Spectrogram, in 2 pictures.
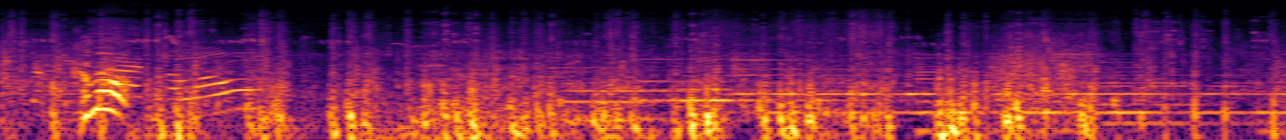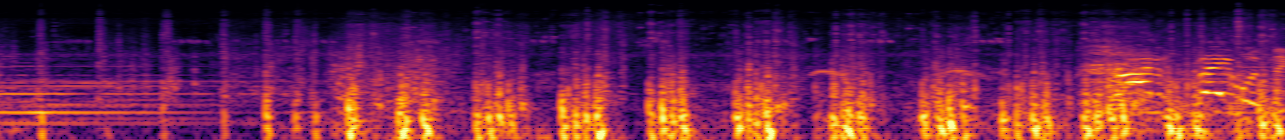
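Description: Horse hooves clip-clopping at a steady riding pace in Red Dead Redemption, with an occasional whinny, heard under game music and character dialogue.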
